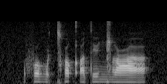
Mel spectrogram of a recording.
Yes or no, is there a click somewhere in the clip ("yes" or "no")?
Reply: yes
